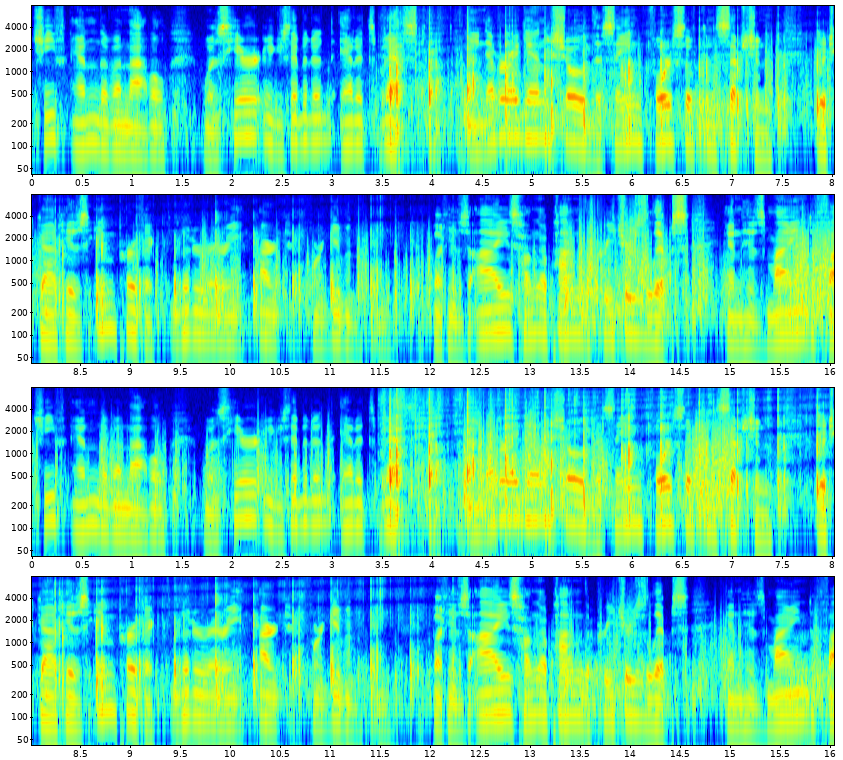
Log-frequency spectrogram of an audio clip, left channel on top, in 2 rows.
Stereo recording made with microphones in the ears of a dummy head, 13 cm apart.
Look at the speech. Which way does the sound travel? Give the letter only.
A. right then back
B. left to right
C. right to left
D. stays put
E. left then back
A.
